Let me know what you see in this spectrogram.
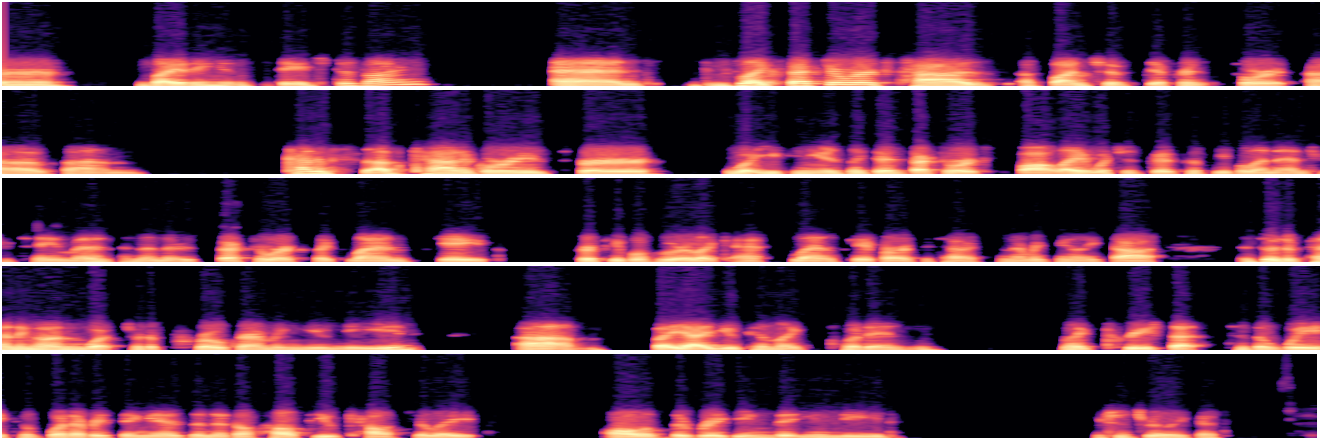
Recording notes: I touch base with them via Zoom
